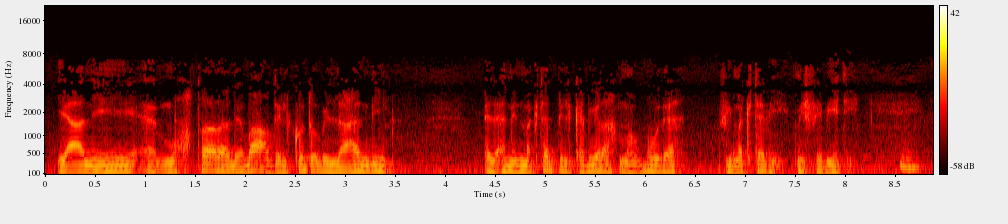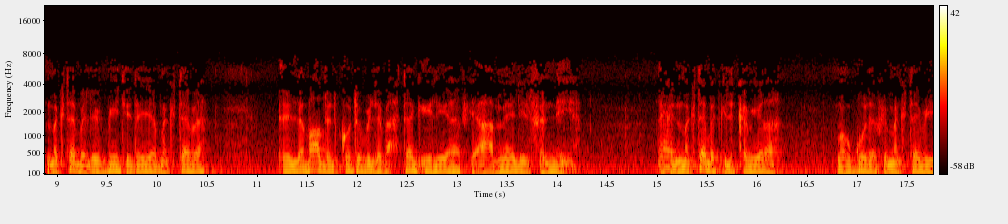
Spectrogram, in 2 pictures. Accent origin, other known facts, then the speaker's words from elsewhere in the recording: Mansoura, Dakahlia, Egypt; أنا من المنصورة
